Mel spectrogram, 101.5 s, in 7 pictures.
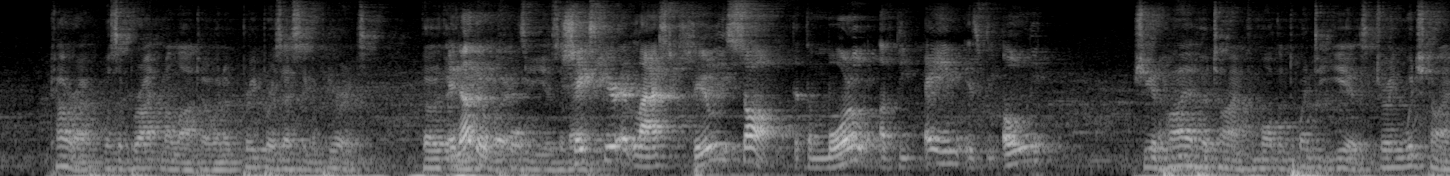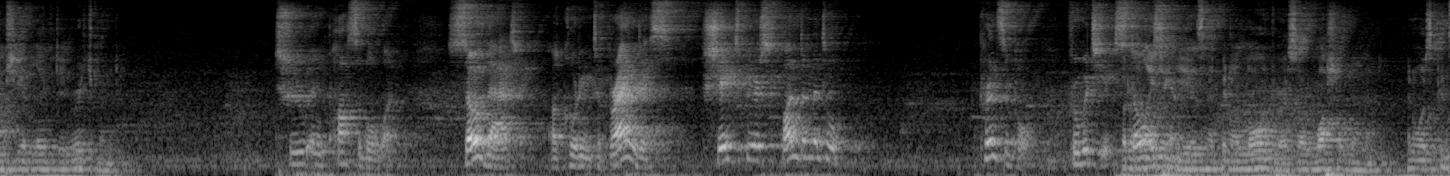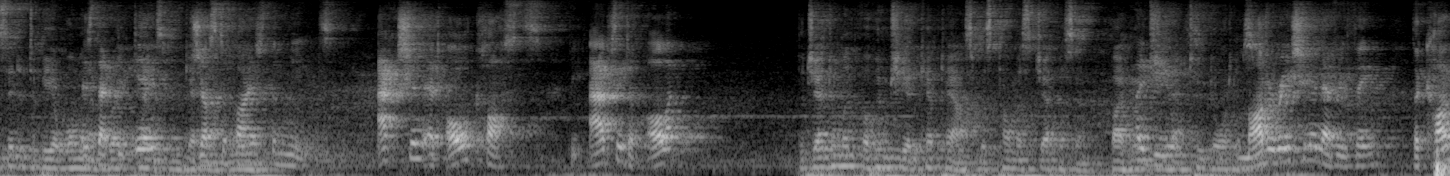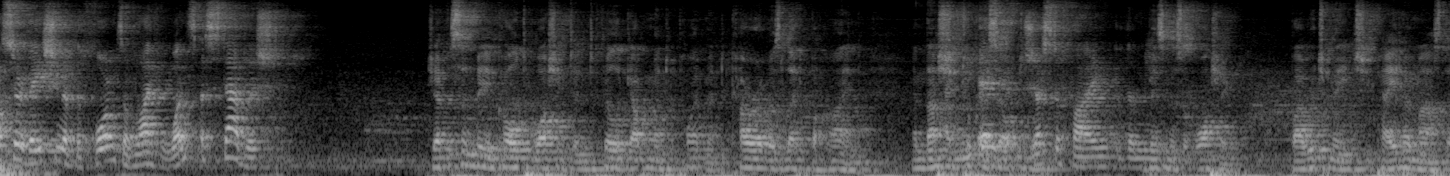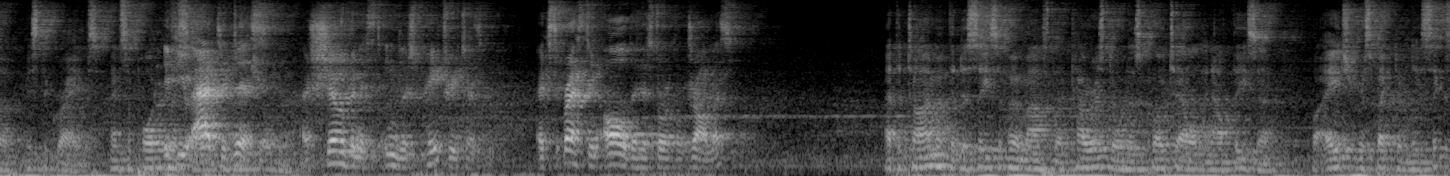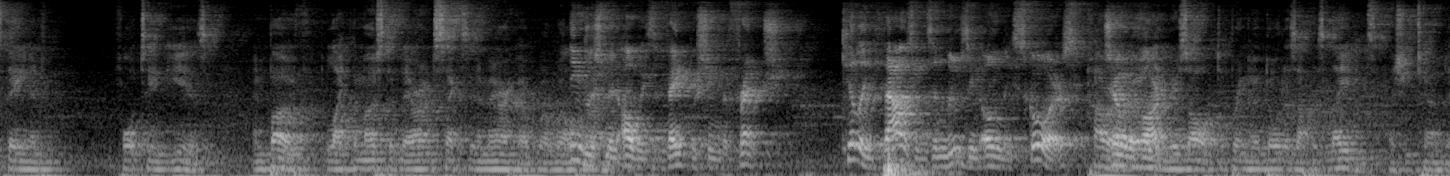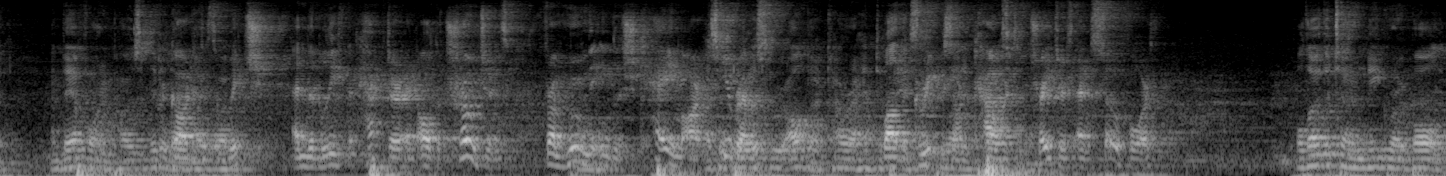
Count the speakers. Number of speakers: two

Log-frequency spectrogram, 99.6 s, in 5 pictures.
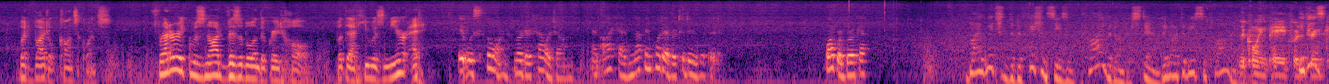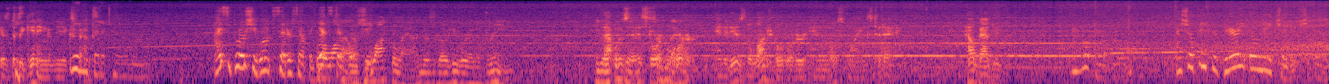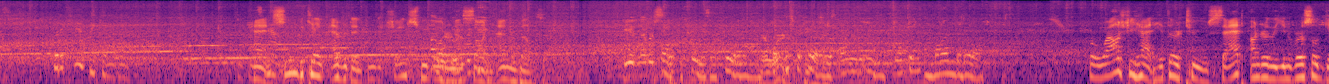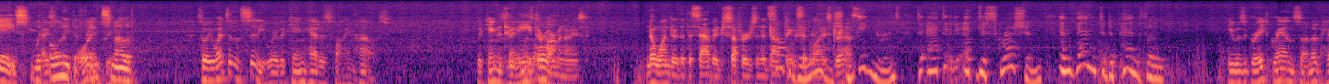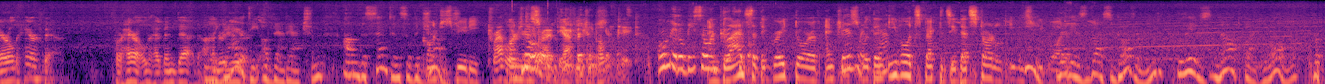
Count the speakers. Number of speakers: six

